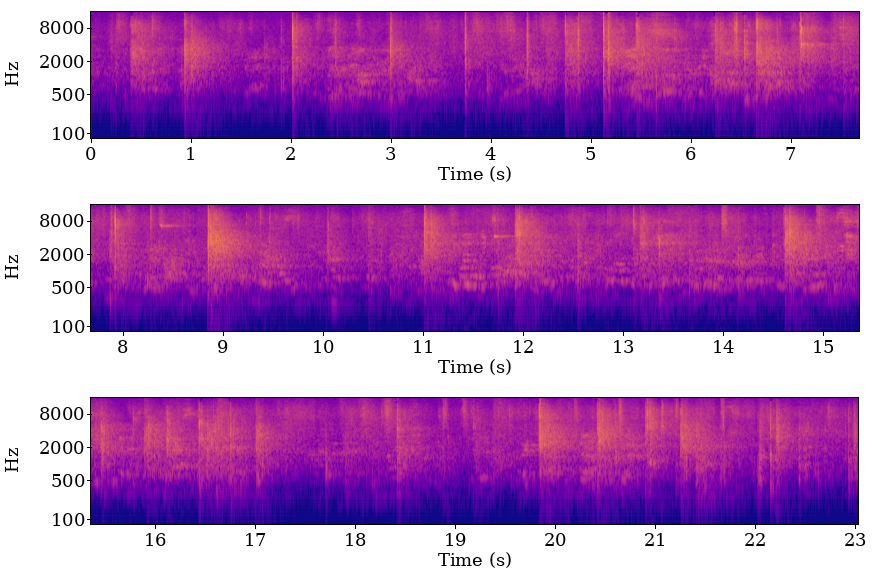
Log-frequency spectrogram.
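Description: Young people chatter and call out, echoing in a large hall.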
